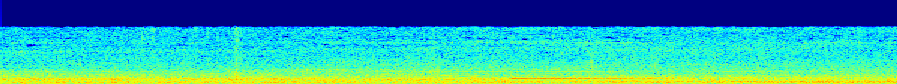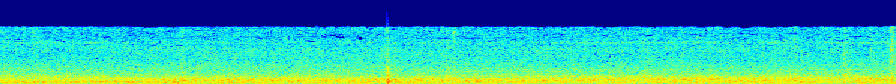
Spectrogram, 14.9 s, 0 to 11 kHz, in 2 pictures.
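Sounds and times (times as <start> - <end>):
turboprop engine cabin drone: 0.0 - 14.9
thin tone: 4.2 - 6.4.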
